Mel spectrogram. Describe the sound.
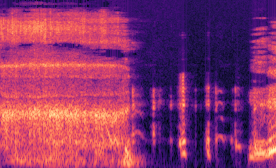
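A person imitates a huge gasping breath like a blue whale's, the kind taken now and then while cycling: one loud, rough, airy intake lasting over a second, followed by short choppy bursts that sound like laughter.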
